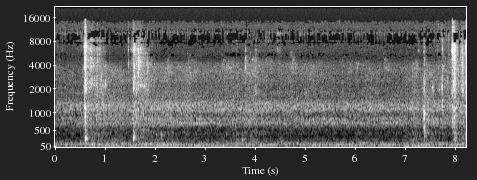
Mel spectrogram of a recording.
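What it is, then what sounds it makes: Plastic alcohol bottle tapped with nails. A plastic isopropyl alcohol bottle is turned in the hands while long nails tap its label and base, giving short, sharp clicks with a quick decay. The taps cluster near the start and end over a steady low rumble and faint handling noise.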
